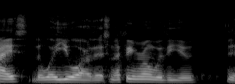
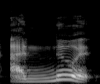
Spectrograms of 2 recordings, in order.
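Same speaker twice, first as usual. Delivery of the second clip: ordinary talk, nothing marked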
